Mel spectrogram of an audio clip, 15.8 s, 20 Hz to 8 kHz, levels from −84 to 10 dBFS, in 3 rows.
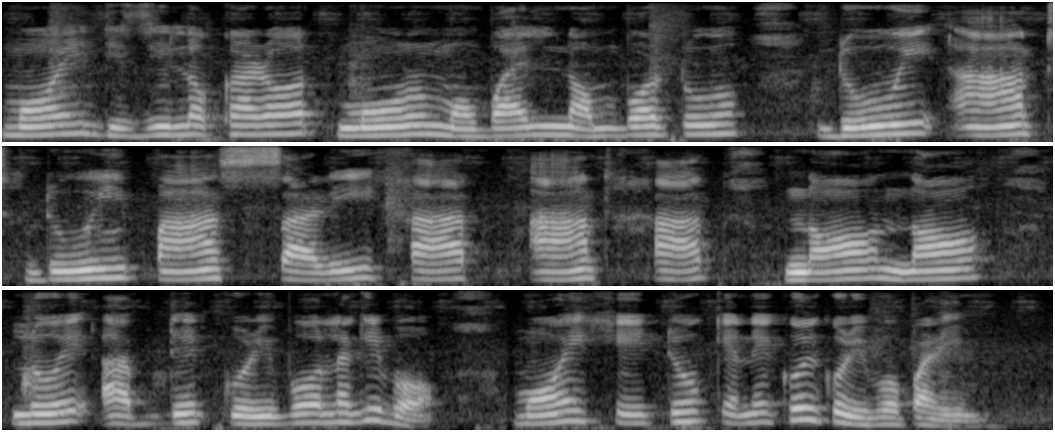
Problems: background sounds at intervals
